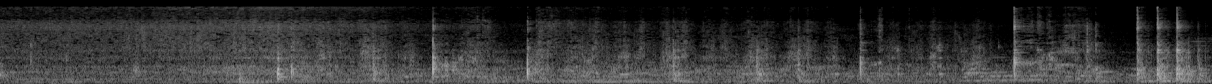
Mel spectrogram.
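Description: Spice and onion paste stirred in a pan for a mustard-paste fish curry, with steady scraping and clinking of a utensil against the pan and a few sharper knocks, close and continuous.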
